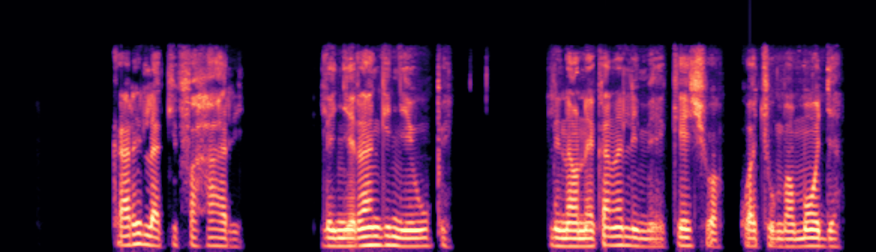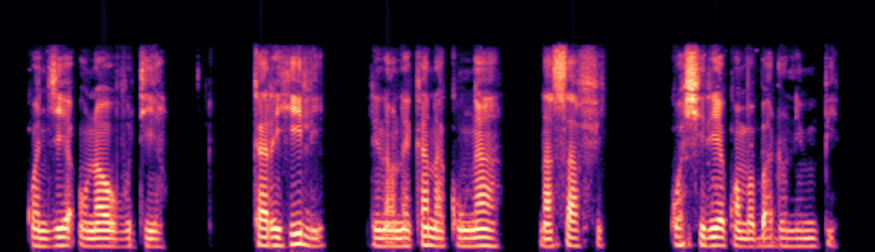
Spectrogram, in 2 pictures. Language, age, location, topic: Swahili, 36-49, Nakuru, finance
